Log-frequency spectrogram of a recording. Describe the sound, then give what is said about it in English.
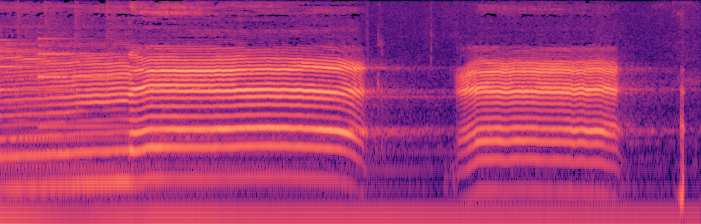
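A cow moos twice, loud: a long drawn-out low call, then after a brief pause a shorter second moo, with no one talking, heard at the end of a song of Albertan music. “that is some Albertan music there with some cow sounds at the end.”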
